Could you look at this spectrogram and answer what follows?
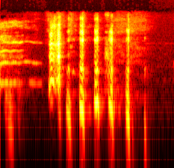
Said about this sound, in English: He's a very talented cat. Verbose cat. Very promiscuous British cat. He says a lot of things.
